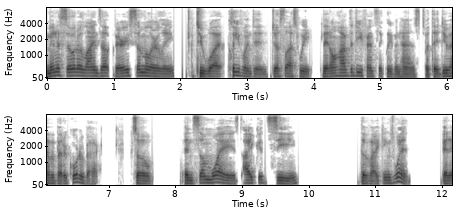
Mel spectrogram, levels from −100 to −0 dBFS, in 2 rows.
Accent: American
